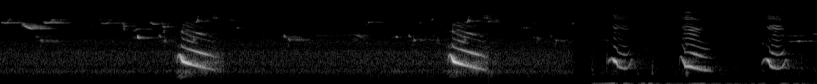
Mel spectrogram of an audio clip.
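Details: Resplendent quetzal giving harsh, falling notes with strong overtones, two spaced notes and then three quicker ones near the end, over a steady background hum and faint higher chirps.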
